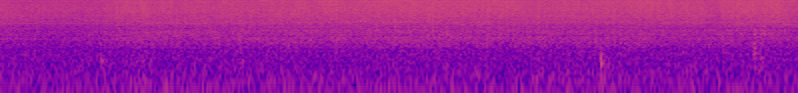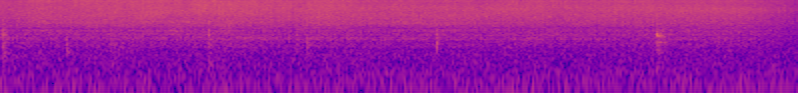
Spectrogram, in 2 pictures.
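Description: Broccoli florets sautéing in a frying pan: a faint, steady sizzle with a few small ticks.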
